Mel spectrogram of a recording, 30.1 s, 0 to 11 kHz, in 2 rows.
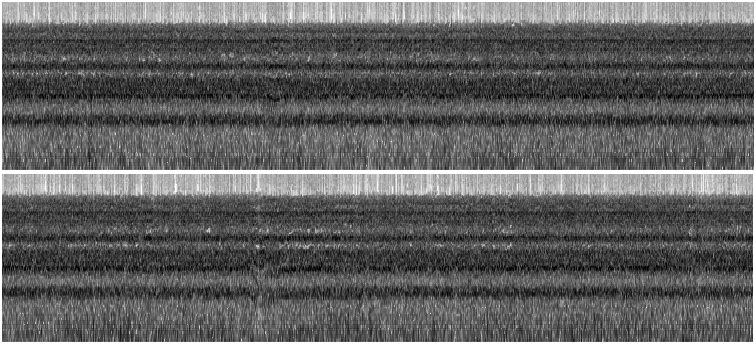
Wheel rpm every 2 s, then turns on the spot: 230, 240, 230, 230, 230, 230, 240, 230, 230, 220, 210, 230, 240, 240, 230.
none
